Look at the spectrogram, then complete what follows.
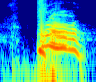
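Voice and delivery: loud hammed-up throat clear; a comic pause before the dunk; hammed-up throat sound; mock throat-clearing shove. Mock dunking in the story.

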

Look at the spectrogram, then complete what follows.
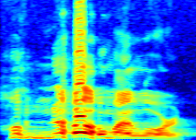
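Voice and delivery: high, loud, slow cry of alarm; a servant wailing at the army outside; panicked servant. Acted. Servant seeing the army, crying out to his master in panic, high and loud. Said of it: "the servant asked".

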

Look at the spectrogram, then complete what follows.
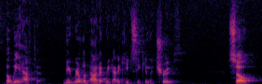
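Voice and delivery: ordinary delivery

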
